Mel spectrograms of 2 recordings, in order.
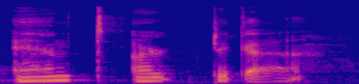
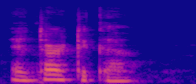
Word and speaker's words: Antarctica: How do you say Antarctica? Antarctica. – Yeah, Antarctica. – It's, I forget the arc in the middle.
